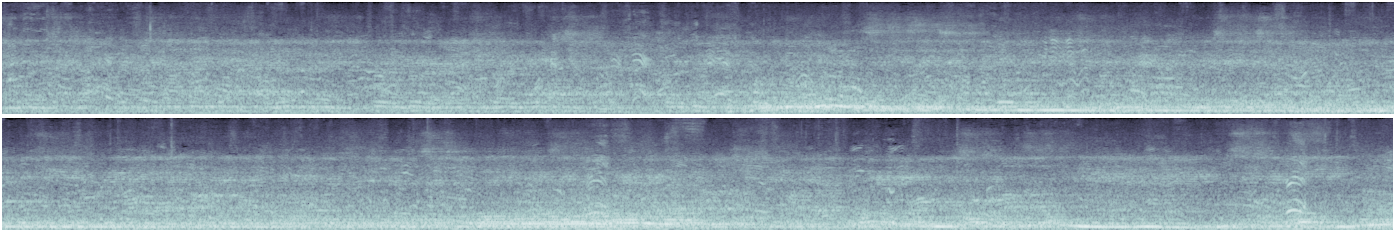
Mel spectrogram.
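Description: A crowd of people chatters outdoors in a large open space.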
